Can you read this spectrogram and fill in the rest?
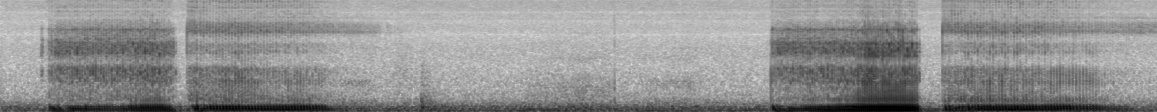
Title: Shadow snoring￼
